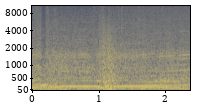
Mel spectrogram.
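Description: A car scrapes against a wall with a sudden crash.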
